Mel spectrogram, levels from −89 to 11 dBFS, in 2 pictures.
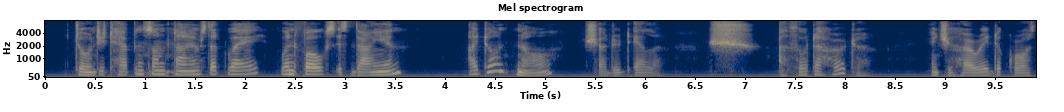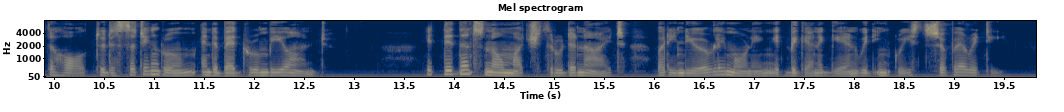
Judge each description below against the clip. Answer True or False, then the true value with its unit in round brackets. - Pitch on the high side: False (140 Hz)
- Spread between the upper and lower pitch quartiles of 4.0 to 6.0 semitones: True (4.6 semitones)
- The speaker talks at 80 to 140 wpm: False (165 wpm)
